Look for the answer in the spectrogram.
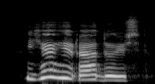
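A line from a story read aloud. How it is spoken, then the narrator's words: Overwhelmed sob. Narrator (Russian): всхлипнула от избытка чувств Наталья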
